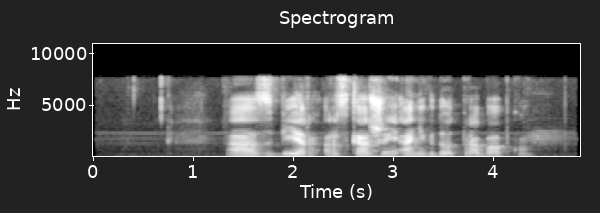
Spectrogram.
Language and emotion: Russian, neutral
